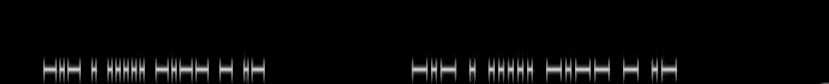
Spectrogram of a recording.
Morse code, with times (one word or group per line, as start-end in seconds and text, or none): 0.4-2.6 KE5YTA
4.1-6.8 KE5YTA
